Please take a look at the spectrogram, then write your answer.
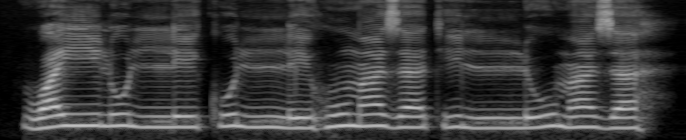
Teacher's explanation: ادغام بغنه به حرف لام در آورده خوانده می شود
